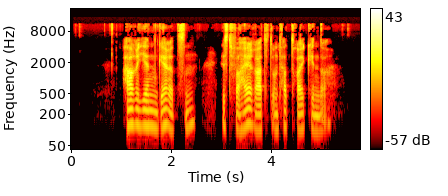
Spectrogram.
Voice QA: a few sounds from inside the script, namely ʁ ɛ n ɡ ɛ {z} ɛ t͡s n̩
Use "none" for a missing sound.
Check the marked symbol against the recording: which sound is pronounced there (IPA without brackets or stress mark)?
ʁ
